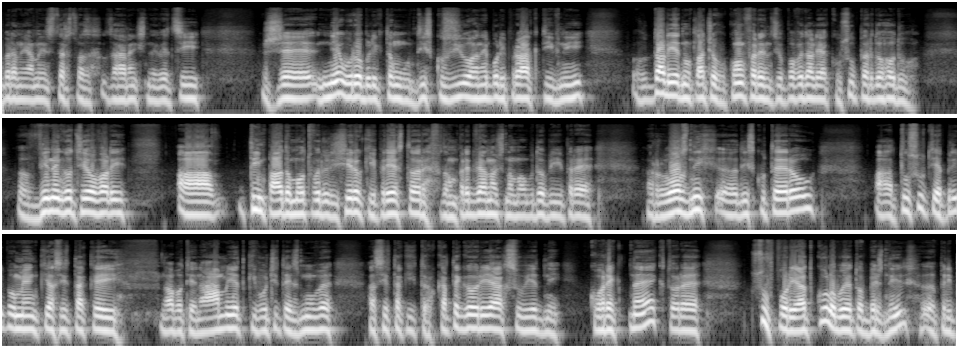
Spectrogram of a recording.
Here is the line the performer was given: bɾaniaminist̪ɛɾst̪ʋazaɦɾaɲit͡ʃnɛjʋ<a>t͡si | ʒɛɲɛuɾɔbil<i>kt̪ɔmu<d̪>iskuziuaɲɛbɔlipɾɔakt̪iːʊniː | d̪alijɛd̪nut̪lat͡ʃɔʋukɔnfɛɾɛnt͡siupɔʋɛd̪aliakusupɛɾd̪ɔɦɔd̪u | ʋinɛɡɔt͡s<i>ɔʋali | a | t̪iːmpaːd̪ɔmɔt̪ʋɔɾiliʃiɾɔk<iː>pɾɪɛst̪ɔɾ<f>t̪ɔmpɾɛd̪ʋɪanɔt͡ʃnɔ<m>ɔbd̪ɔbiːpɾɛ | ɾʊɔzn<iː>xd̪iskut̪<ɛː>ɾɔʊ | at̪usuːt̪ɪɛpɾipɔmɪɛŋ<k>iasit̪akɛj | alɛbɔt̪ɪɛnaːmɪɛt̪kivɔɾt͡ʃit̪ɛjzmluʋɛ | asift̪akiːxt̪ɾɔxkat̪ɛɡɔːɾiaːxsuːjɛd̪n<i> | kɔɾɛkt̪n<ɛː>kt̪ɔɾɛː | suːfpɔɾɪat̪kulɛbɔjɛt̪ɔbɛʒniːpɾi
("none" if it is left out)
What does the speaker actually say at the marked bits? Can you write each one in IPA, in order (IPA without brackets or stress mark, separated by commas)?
ɛ, i, d̪, i, iː, f, m, i, ɛː, k, i, ɛː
